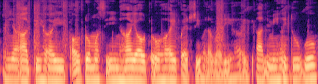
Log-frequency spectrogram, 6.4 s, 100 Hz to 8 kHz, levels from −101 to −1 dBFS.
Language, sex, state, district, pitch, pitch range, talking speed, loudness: Hindi, male, Bihar, Muzaffarpur, 115 Hz, 110-120 Hz, 130 wpm, -15 LUFS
